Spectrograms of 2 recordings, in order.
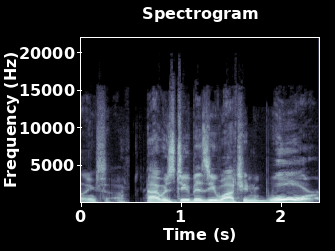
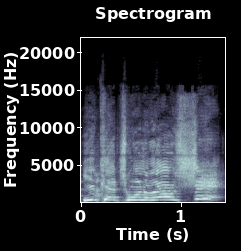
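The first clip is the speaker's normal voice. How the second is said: hillbilly rant. Acted. Hick character ranting.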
